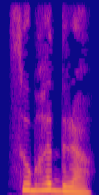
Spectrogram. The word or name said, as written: ಸುಬೇದಾರ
